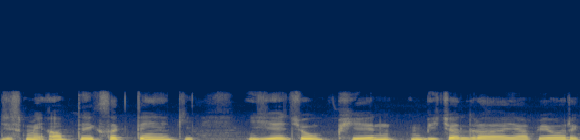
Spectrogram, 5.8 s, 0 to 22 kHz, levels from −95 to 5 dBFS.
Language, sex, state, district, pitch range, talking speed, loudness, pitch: Hindi, male, Madhya Pradesh, Dhar, 155-170 Hz, 165 wpm, -17 LUFS, 160 Hz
